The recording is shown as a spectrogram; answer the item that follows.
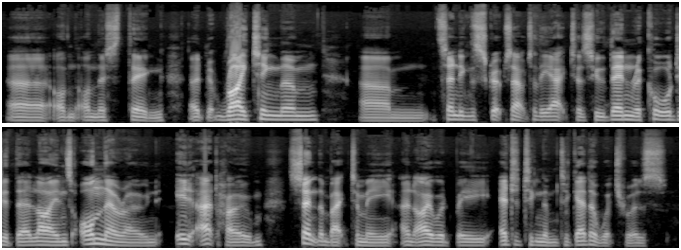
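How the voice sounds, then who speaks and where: Low-voiced British man, dry close sound. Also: a little slow, a bit bright, no room sound. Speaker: interview guest, actor and writer. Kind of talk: casual conversational interview.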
